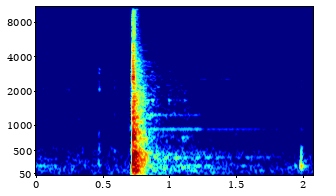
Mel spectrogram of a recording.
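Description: A single sharp knock or tap about three-quarters of a second in, with a brief fading tail; otherwise quiet room tone.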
